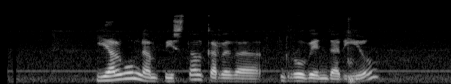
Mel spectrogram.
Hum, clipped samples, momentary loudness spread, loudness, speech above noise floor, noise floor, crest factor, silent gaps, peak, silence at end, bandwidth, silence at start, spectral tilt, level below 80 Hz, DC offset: none; under 0.1%; 9 LU; -22 LUFS; 28 dB; -50 dBFS; 20 dB; none; -4 dBFS; 0.7 s; 11 kHz; 0.95 s; -5.5 dB/octave; -68 dBFS; under 0.1%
